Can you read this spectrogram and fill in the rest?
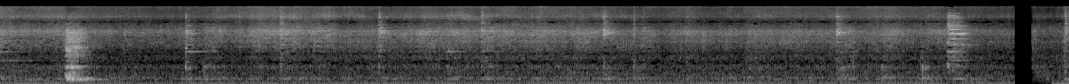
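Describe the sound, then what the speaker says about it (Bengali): Five-spice seeds, bay leaf and chopped onion fry in oil in a pan after fish, a steady loud sizzle and hiss with occasional stirring scrapes throughout. "মশলাটা ভালো করে ভেজে নিয়েছি"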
